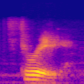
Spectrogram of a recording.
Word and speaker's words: three: Three. Three. Three. Three. Better. Perfect. Three. Three. Three. Three. Through. Through. Okay, so three, we go from a th to an e, a long e sound.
